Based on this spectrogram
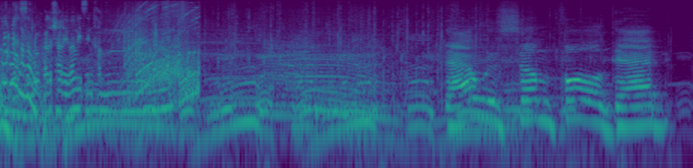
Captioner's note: animals chattering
